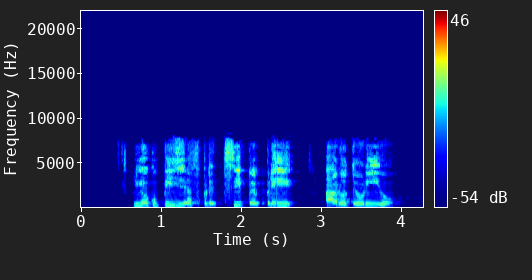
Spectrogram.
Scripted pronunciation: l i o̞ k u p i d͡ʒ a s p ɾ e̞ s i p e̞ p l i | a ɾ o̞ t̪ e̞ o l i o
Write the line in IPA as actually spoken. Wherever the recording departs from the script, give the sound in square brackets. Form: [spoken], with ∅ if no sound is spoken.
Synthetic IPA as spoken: l i o̞ k u p i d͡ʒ a s p ɾ e̞ [t͡s] i p e̞ p [ɾ] i | a ɾ o̞ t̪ e̞ o [ɾ] i o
